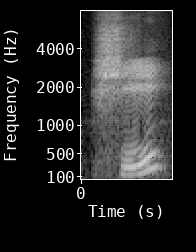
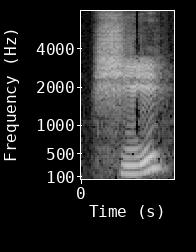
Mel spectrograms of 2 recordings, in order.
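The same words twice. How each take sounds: First: The pitch rises from mid to high. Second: The pitch rises from mid to high.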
